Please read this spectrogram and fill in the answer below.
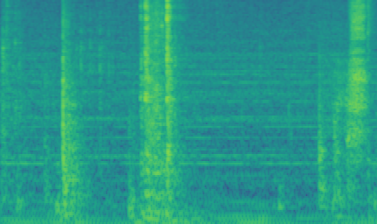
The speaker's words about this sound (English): Close the door, he's coming. … runs over and tries to shut the closet door.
